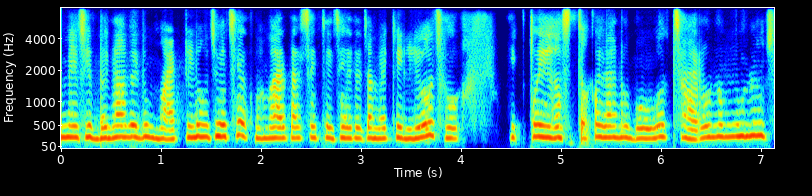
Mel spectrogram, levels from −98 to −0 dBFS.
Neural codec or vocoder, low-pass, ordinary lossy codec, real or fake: codec, 16 kHz, 1 kbps, FreqCodec, smaller model; none; none; fake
